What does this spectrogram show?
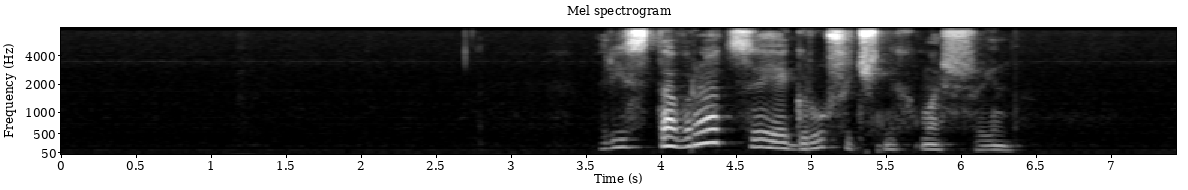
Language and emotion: Russian, sad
